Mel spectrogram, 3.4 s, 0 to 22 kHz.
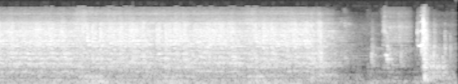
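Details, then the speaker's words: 1990 Ford F600 carbureted box truck, spark restored, plenty of fuel: steady starter churn about two and a half seconds with no firing; carburetor suspected, battery draining from repeated cranking. "something is not happy with this carburetor we end up killing our battery so close to wan to bust off just ain't going to do it"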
